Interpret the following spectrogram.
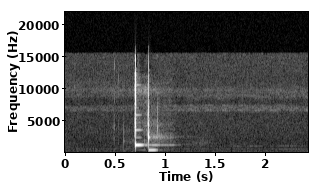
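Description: Two quick, sharp electronic clicks with a short beep in them, under a fifth of a second apart and about two-thirds of a second in: a smartphone's touch sound as an on-screen button is tapped.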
